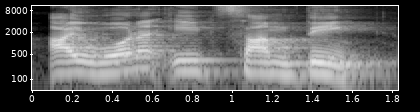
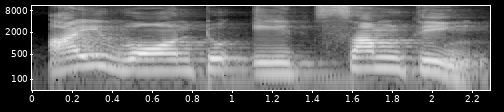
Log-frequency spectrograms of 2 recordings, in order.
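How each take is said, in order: First: 'Want to' is joined and shortened into one word. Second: 'Want to' is said as two full words.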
